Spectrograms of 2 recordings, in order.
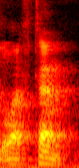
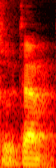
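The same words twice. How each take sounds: First: Lieutenant said as "lef-TEN-ant"; British "leftenant". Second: Said in the usual way. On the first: Retold or imitated. Puzzled viewer quoting the movie actor, British "leftenant". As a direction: say lieutenant with "lef" in place of "loo". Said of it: "he just pronounced it lieutenant". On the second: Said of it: "but he just pronounced it".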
